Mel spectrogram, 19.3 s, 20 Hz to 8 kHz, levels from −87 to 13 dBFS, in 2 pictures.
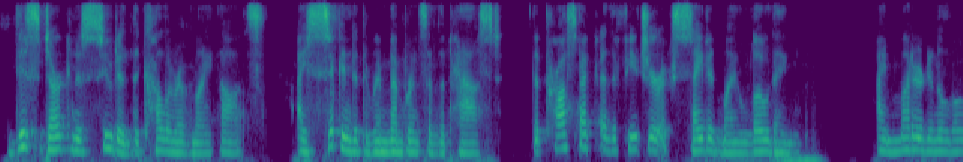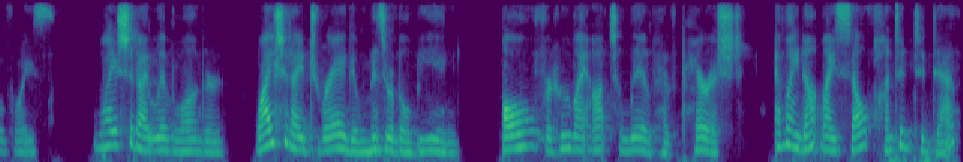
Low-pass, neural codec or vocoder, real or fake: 7.2 kHz; codec, 24 kHz, 3 kbps, HILCodec; fake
